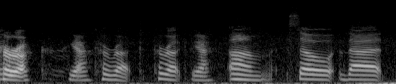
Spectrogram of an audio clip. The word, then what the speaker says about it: Karuk: Reed and the Karuk, is that, am I pronouncing it right? Karuk, yeah, Karuk.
